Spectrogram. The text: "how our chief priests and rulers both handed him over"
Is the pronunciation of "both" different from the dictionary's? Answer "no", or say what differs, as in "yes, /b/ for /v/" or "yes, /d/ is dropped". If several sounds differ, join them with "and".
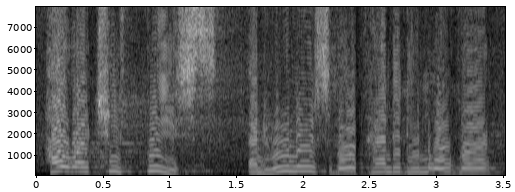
no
